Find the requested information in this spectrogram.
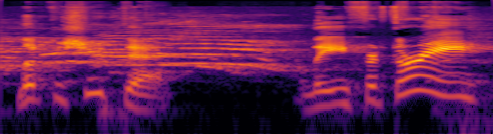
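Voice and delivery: loud shouted call of the tying shot; excited shout. Real, not acted. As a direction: shout it as the ball drops in. Game-tying three pointer call.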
